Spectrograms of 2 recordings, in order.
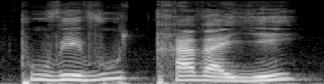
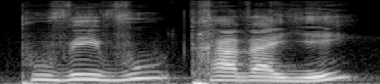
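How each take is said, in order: The two takes are said the same way.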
